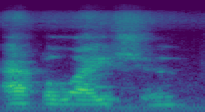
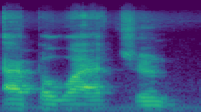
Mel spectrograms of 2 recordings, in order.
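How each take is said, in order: First: The word is said in the outsider way. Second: The word is said in the local regional way. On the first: This is how people from elsewhere say it. The speaker calls it wrong. "people away from here, they say Appalachian. That's not the way we say it" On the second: This is how people from the region say it. The speaker calls it right. "We say Appalachian Mountains"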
